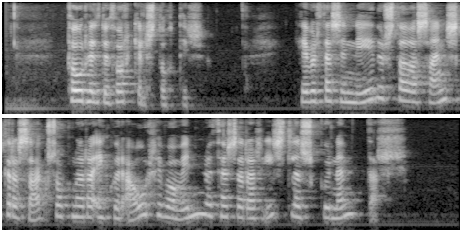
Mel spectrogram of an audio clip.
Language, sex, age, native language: Icelandic, female, 50-59, Icelandic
